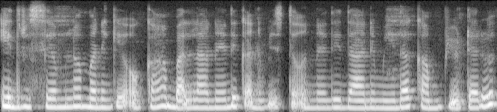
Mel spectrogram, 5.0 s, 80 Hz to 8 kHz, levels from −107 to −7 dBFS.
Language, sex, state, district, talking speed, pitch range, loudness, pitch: Telugu, female, Andhra Pradesh, Krishna, 130 wpm, 200-230 Hz, -17 LUFS, 215 Hz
